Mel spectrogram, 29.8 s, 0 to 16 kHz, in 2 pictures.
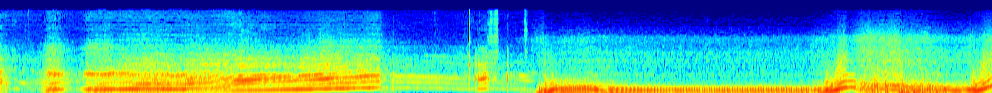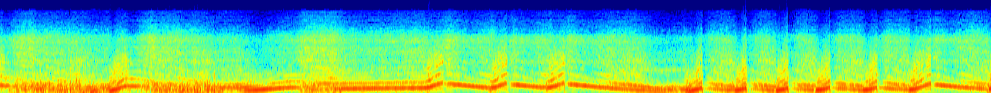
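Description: A Mazda RX-8's twin-rotor rotary engine revving up slowly and dropping back. After a cut, a Porsche 997 GT3's flat-six engine is revved again and again: a few longer revs, then a fast series of short blips.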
